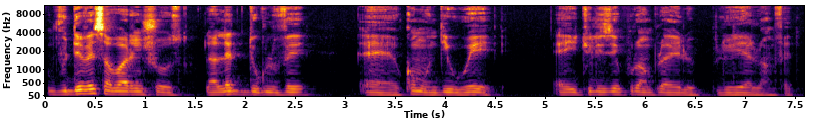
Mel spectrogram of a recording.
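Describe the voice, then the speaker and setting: A young man calmly explaining an alphabet lesson to viewers. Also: low voice, measured pace. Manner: calm explaining, voice jumps up loud on each letter called out. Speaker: language teacher.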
